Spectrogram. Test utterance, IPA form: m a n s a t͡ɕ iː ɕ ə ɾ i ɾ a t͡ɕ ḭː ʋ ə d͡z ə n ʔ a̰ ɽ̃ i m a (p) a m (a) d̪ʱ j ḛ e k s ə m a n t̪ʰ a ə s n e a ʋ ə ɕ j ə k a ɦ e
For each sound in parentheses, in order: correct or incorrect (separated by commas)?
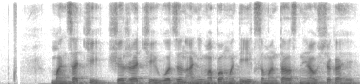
correct, incorrect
